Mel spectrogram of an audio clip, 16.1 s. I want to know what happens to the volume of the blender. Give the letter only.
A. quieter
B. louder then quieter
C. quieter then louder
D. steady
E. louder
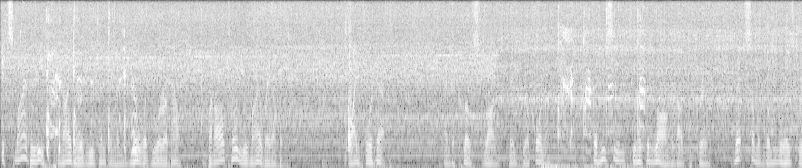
D.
